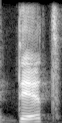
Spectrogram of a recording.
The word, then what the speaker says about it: det: I mean, it's like natural that you will swallow T. So you don't need to care about it. And also, if you say det, it's not a wrong pronunciation. So don't worry about T.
